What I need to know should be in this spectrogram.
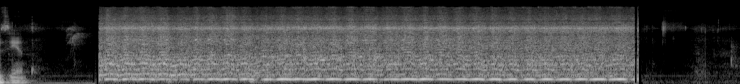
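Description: A blender motor whirs loudly and steadily, then stops.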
